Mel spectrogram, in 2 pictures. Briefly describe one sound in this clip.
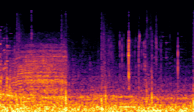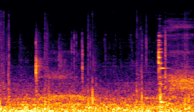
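Footsteps thud and creak on wooden stairs.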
